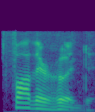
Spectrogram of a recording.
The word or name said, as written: fatherhood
